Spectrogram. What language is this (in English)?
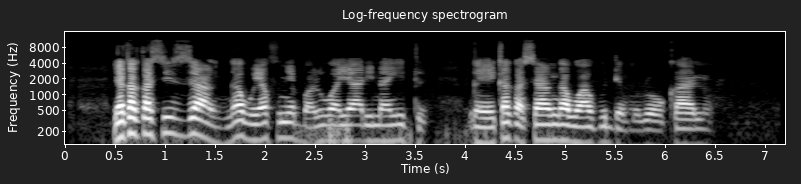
Ganda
